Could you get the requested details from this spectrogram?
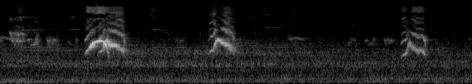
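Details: A cockatiel says good morning, delivering three arched, raspy harmonic notes, the first loudest and the later ones shorter and softer, spaced about a second apart against faint background hiss.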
